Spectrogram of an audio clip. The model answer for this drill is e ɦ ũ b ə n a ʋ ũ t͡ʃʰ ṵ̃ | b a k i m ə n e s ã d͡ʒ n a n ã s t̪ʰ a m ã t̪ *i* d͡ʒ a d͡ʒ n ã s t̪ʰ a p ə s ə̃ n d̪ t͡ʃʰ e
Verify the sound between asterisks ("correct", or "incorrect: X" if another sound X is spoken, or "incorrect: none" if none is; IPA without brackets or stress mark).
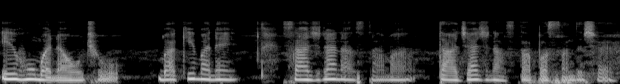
incorrect: a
